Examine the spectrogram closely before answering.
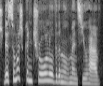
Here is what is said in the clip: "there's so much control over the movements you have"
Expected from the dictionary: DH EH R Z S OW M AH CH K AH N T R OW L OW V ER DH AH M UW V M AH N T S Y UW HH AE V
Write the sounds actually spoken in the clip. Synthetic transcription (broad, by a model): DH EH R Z S OW M AH CH K AH N T R OW L OW V ER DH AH M UW V M AH N T S Y UW HH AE V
